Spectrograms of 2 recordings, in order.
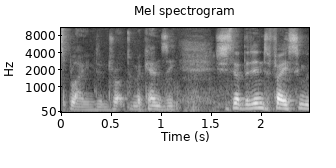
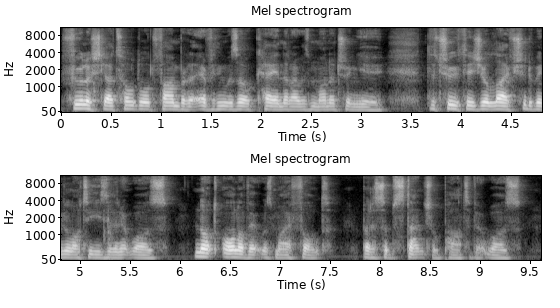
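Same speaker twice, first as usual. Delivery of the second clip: ordinary delivery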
